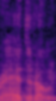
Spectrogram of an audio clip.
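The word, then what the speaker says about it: read: lunch 는 어떻게 바뀌니 리드 레드 레드 이렇게 바뀌잖아요 원형과 과거형과 과거형이 똑같잖아요 어떻게 가죠 그러면은 주변을 잘 보세요 과거형일까요 레드라고 읽어야 돼요 after i8 lunch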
